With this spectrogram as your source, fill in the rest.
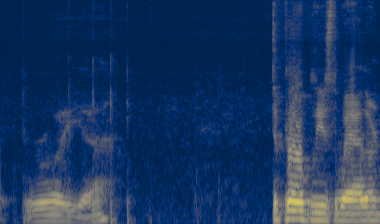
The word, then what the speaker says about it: de Broglie: de brea de Blois oh that's - boy de Broglie is the way I learned to pronounce it at first said that if light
